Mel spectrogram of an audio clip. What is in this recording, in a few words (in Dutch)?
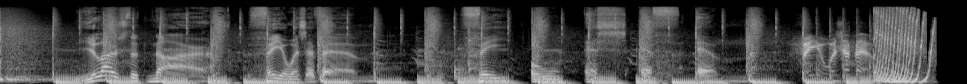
Jingle Je luisterd naar; VOSFM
